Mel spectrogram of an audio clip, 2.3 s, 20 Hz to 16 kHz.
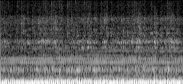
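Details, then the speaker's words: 1966 Plymouth Fury III with a 360 5.9L Magnum V8, after adjusting the Holley 12-803 regulator on a 110GPH Holley Blue external pump. Deep even idle with a faint steady high hum from the pump on the right side; normal. "I mean that's just how they are your external fuel pumps are going to have some noise to them"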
